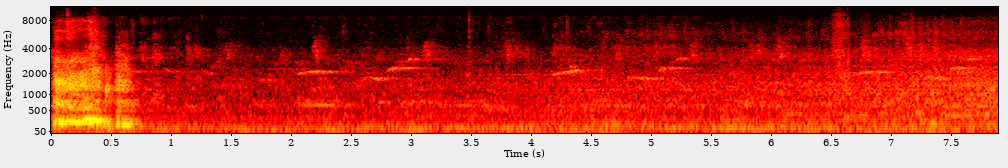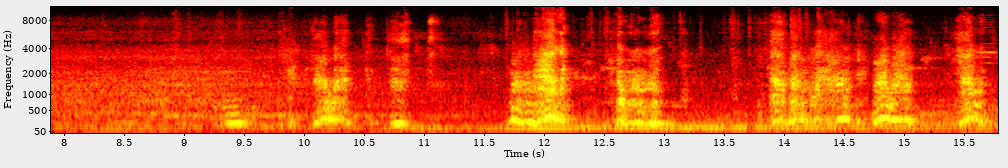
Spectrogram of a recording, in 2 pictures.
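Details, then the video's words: Puppies playing in a tight area, running and jumping; a golden retriever named among them. Short sharp yaps come in bursts during the second half, about ten in quick clusters, after a quieter start with faint chirps and background hiss. "puppies play in tight areas, run, jump n bark. cute puppy barking.."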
